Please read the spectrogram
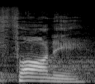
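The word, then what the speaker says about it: Fani: like to apologize to Fanny it's F A ni I she pronounces it fonny PA I don't see it to me it's Fanny the very first bill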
